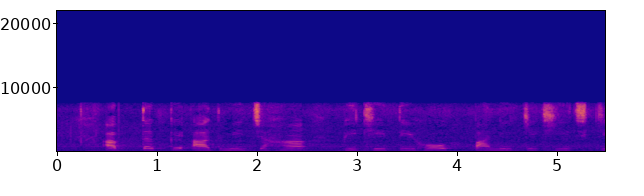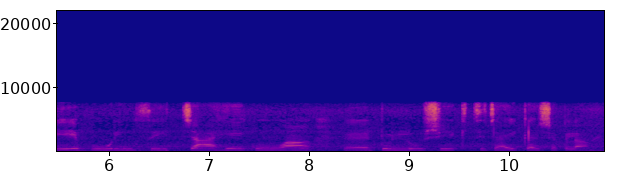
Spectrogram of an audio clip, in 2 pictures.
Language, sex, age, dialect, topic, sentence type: Bhojpuri, female, 31-35, Western, agriculture, statement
